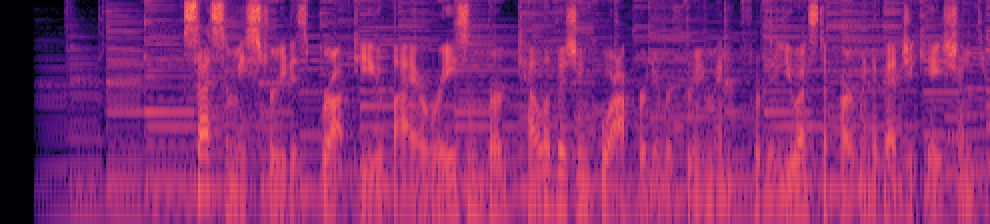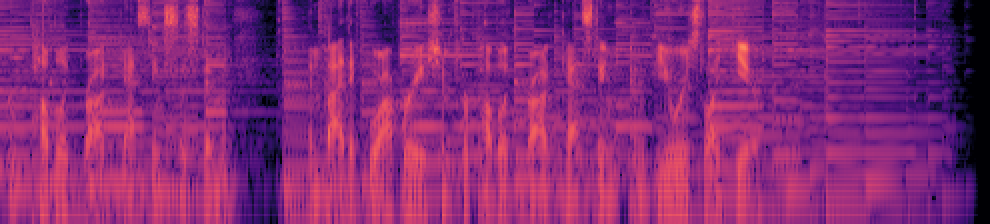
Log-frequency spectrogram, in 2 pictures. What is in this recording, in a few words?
voice over sesame street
